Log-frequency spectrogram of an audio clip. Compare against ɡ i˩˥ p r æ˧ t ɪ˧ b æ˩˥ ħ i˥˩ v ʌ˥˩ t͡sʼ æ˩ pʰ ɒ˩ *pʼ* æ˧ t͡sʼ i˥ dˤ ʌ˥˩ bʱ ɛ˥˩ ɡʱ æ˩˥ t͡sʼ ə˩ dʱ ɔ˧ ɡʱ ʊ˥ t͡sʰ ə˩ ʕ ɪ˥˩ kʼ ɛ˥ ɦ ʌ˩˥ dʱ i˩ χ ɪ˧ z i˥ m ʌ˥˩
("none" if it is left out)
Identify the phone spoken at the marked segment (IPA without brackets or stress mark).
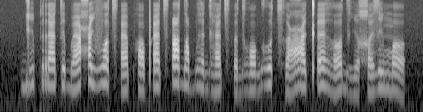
pʼ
